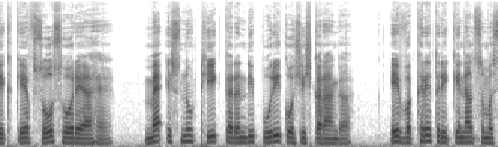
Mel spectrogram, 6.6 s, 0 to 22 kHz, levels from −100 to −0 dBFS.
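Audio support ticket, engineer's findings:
Regular clicks in the speech, 1.37 s to 6.36 s, starting right after "ਕੇ ਅਫ਼ਸੋਸ ਹੋ ਰਿਹਾ". About four, every 1.66 s. Likely clock drift buffer slips: two free-running clocks roughly 200 ppm apart, buffer drops or repeats around 15 samples each time.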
